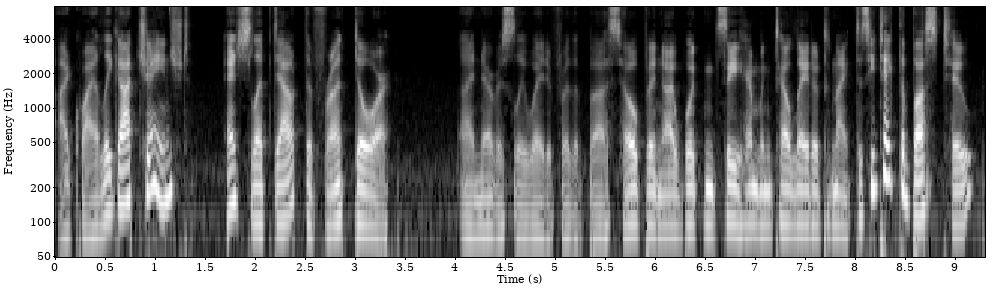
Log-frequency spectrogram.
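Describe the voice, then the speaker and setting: A man's voice: deep voice, very animated, normal speed. A man doing a let's play, reading a visual novel aloud and adding casual, blunt asides. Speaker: gaming video host.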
